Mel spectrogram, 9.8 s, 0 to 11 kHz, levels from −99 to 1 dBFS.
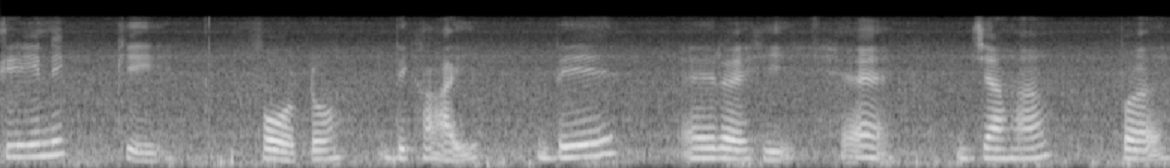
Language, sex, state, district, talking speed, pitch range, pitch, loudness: Hindi, female, Haryana, Rohtak, 55 wpm, 190-230 Hz, 200 Hz, -18 LUFS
